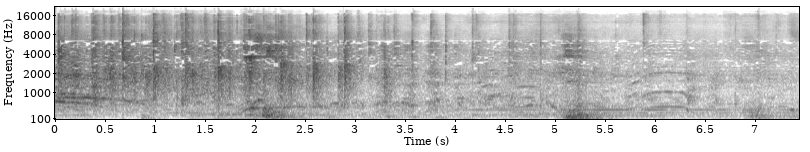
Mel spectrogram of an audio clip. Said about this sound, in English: Wow, every lady clap hands for quality time.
